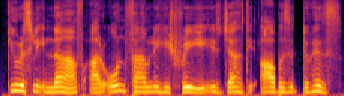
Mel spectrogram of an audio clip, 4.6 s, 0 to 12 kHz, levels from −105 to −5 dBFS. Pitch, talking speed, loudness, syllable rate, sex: 170 Hz, 155 wpm, -18 LUFS, 5.1 syllables/s, male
